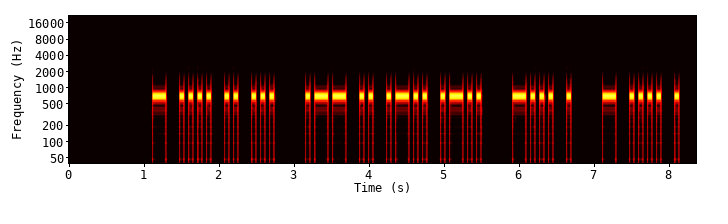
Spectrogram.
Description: Morse code, heard as a keyed tone, about 19 wpm, 700 Hz. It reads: THIS WILL BE THE
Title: Sentences from Top 1200 Words 20wpm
